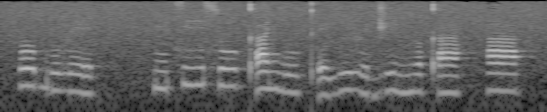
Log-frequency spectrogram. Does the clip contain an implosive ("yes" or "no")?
no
